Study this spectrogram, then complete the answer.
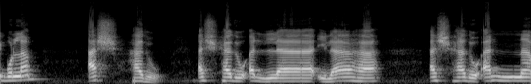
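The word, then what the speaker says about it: أشهد: পড়ি এইযে ইয়াশহাদু এখান থেকে একটা শব্দ কি আশহাদু তো অনেক সময় উচ্চারণটা এমনভাবে হয়ে যায় যে হাটা যে এখানে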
